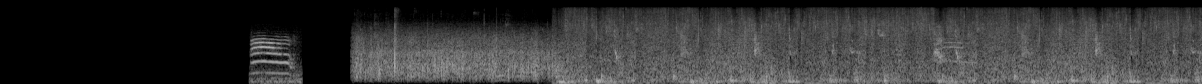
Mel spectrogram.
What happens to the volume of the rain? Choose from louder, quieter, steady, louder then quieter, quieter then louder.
steady.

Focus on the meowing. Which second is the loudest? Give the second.
3 s.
